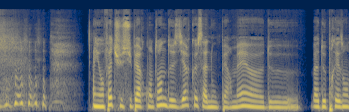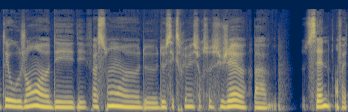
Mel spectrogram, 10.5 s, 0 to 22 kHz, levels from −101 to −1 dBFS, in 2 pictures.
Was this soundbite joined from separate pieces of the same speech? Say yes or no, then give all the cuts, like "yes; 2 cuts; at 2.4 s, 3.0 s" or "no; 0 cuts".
yes; 1 cut; at 9.0 s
